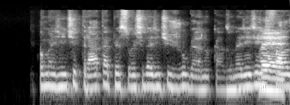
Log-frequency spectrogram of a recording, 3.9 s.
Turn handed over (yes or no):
no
